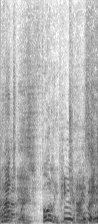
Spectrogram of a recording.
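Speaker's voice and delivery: loud laughing, high. Real, not acted. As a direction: laugh through the words. Laughing at the joke.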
